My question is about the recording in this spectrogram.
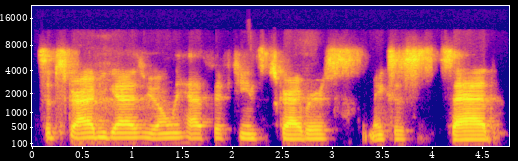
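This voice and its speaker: A man's voice: on the low side, flat delivery, a little slow, fairly bright tone, highs cut off. A man co-hosting a casual podcast, joking and making fun of himself. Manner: joking, self-deprecating. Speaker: crypto podcast co-host. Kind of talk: casual chat.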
